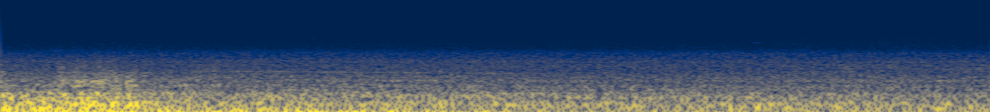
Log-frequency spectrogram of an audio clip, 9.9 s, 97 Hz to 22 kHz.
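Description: Steady low rumble of a JR East E5 Shinkansen running on the line, heard inside the passenger car.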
